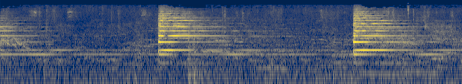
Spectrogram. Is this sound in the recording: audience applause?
no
